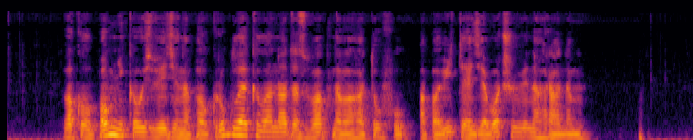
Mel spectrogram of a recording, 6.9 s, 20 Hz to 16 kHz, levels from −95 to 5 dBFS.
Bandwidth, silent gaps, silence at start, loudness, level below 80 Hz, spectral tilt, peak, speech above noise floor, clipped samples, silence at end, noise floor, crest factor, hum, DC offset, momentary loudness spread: 11.5 kHz; none; 0.1 s; -22 LUFS; -48 dBFS; -6.5 dB/octave; -4 dBFS; 22 dB; under 0.1%; 0.05 s; -44 dBFS; 18 dB; none; under 0.1%; 10 LU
